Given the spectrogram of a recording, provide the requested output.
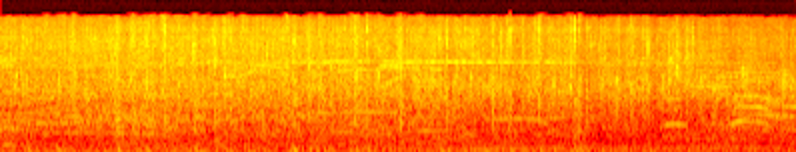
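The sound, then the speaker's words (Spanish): An audience applauding loudly for Dino Gordillo, a dense, steady wash of many hands clapping that holds at an even level for about four seconds, with a faint murmur of crowd voices mixed in. “así lo despedimos con este fuerte y cariñoso aplauso el humor y la simpatía de este hombre que por tantos años nos ha hecho sonreír.”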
